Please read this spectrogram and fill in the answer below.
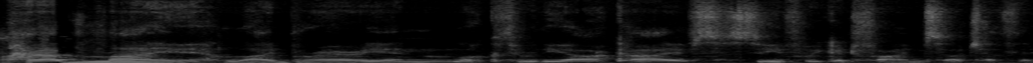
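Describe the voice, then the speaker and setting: A put-on character voice from a man, fairly high in pitch. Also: moderate pace. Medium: actual play.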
